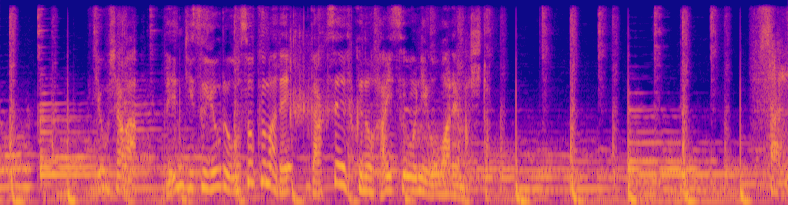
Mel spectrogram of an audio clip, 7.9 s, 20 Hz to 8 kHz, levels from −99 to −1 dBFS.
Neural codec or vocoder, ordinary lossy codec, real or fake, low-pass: vocoder, 44.1 kHz, 128 mel bands, Pupu-Vocoder; none; fake; 7.2 kHz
